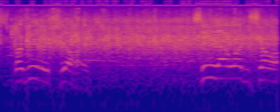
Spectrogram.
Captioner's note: audience applauding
